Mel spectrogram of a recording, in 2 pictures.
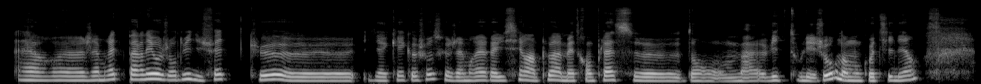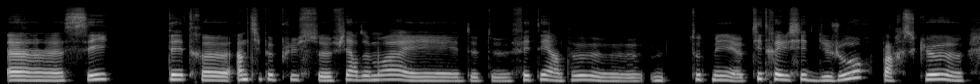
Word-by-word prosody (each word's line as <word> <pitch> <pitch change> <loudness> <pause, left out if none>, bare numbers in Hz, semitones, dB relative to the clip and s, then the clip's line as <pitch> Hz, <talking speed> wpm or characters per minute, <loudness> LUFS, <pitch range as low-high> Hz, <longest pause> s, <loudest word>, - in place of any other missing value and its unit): Alors 195 -2 -2
heu, 190 0 -1
j'aimerais 200 +5 -1
te - - -31
parler 230 +2 +5
aujourd'hui 225 0 +3
du 210 -5 -2
fait 235 +5 -3 0.2
que, 210 - -4
heu, 170 -6 +2
il 185 - -16
y 185 - -6
a 175 - 0
quelque 190 +1 -5
chose 235 +6 -4
que 200 - -2
j'aimerais 180 +1 -1
réussir 185 +3 -2
un 180 -3 +1
peu 210 - -1
à 195 -2 +1
mettre 170 -1 -2
en 170 - 0
place, 200 +2 -1
heu, 165 -2 0
dans 160 -3 -3
ma 160 +1 -4
vie 185 +3 -1
de 185 - -17
tous 180 - -9
les 170 -3 0
jours, 225 - +4
dans 190 - +4
mon 175 -1 0
quotidien, 180 +7 -2 0.7
heu, 185 -2 +4
c'est 225 +5 +1 0.6
d'être, 225 -3 +4
heu, 190 -2 +4
un 220 - +6
petit 235 0 -4
peu 230 -1 +1
plus, 215 -2 -7
heu, 180 -1 +2
fière 210 +3 -1
de 205 - 0
moi 215 0 0
et 175 -1 -1
de 165 -1 -6
de 160 0 -7
fêter 210 +5 0
un 180 -3 -2
peu, 205 +4 -6 0.8
heu, 180 0 -5 0.3
toutes 225 -1 -4
mes, 200 -5 0
heu, 155 - -3
petites 255 +10 -2
réussites 225 -3 +3
du 185 +1 -1
jour, 275 - +1
parce - - -2
que, - - -4
heu, 220 -6 +4
190 Hz, 195 wpm, -24 LUFS, 175-220 Hz, 0.8 s, un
